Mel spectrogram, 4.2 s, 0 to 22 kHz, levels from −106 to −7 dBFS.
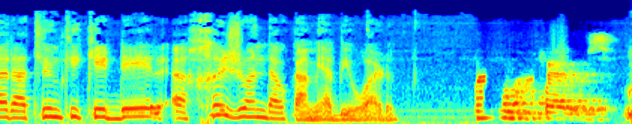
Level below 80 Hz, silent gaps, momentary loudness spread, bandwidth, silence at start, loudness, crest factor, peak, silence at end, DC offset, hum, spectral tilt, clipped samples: -54 dBFS; none; 6 LU; 15 kHz; 0 s; -26 LUFS; 16 dB; -10 dBFS; 0 s; under 0.1%; none; -5 dB/octave; under 0.1%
